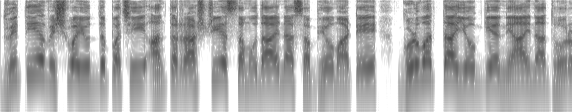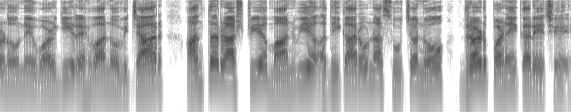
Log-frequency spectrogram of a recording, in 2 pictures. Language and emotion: Gujarati, neutral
